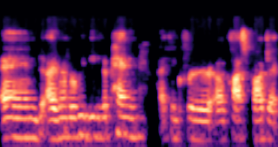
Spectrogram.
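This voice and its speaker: A Montana accent at a moderate pace. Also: woman. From Montana, Blackfeet reservation (Browning). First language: Blackfeet. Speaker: pre-med student. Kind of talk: presentation. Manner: hesitant, many fillers.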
